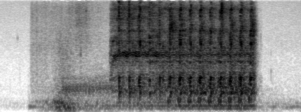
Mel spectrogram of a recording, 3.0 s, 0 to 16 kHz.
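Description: A DJI RoboMaster S1 robot starts with a low motorized whir, then fires a rapid, rattling burst of shots for about a second and a half, fairly loud, ending abruptly.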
